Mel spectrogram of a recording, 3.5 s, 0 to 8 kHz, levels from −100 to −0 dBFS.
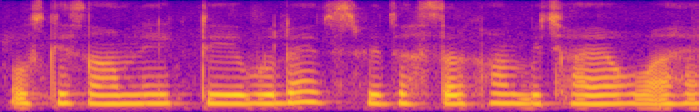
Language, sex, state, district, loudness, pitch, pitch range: Hindi, female, Uttar Pradesh, Lalitpur, -16 LUFS, 240 Hz, 235-245 Hz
